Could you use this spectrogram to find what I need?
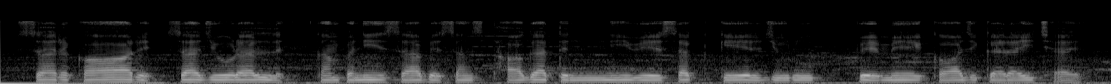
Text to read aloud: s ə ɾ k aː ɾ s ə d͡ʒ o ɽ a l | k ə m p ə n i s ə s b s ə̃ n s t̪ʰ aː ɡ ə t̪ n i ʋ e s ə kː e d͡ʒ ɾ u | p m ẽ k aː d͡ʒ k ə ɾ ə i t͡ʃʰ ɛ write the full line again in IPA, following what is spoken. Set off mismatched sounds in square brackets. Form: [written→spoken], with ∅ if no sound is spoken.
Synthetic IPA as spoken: s ə ɾ k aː ɾ s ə d͡ʒ o ɽ [a→ə] l | k ə m p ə n i s ə [s→∅] b s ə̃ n s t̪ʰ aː ɡ ə t̪ n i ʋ e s ə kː e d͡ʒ ɾ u | p m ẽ k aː d͡ʒ k ə ɾ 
